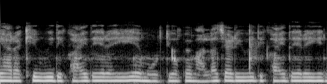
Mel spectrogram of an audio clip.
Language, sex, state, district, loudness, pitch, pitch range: Hindi, female, Uttarakhand, Tehri Garhwal, -16 LUFS, 170 Hz, 165-170 Hz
